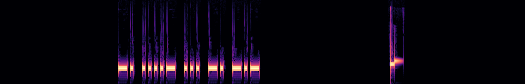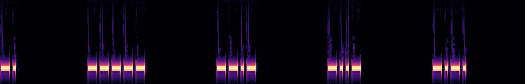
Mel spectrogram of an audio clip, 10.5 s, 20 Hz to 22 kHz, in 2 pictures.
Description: Morse code, heard as a keyed tone, about 40 wpm, spaced as for 17 wpm, 700 Hz. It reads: N4SNK N0QXC
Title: USA Call Signs - 5 Characters - 8x Character Spacing - 40wpm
